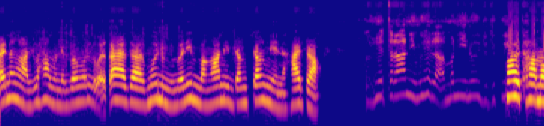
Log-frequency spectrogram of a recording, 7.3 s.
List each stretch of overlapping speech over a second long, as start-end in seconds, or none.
none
